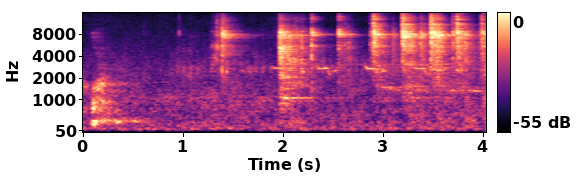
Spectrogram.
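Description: A small bird chirping in a rapid series of short, high-pitched notes, starting about a second in and running on until near the end.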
